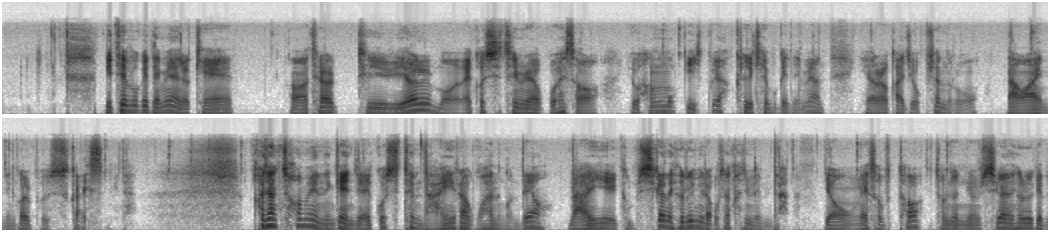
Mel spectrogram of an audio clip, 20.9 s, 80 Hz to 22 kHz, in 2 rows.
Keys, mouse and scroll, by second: 0.9 click, 6.5 click, 10.4 alt+click, 11.2 alt+middle click, 11.6 alt+click, 12.2 alt+middle click, 12.6 alt+click, 18.2 click, 19.6 click, 20.1-20.9 drag.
